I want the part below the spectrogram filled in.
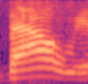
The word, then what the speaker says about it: Bowie: Bowie. – I don't know how to say it. – Okay. – B-O-W-I-E.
